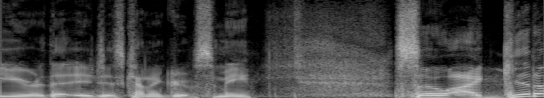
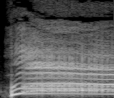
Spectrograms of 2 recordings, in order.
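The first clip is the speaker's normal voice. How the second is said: high-pitched yell of a jumper; a short, sustained high mock scream; imitated falling scream; 3 dB louder than usual. Jumper plunging past the waiting room, imitated high scream.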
